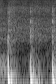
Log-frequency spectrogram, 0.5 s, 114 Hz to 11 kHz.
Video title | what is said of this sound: Harvesting #Matsutake #Mushrooms (1) | I refer to that as like the top of somebody's boot leather boot and you kind of tap it it sounds kind of like that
